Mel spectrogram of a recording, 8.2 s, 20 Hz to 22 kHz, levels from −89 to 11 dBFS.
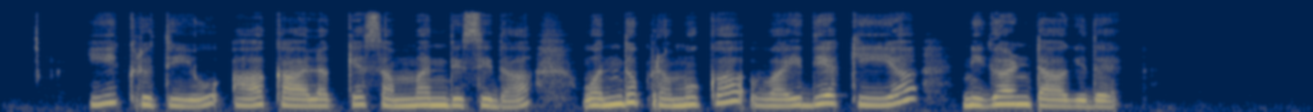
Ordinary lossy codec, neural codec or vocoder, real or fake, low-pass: MP3, 96 kbps; none; real; 14.4 kHz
